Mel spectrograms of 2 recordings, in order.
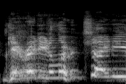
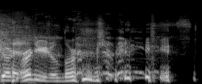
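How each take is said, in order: First: Laughing high-pitched villain line; mock menacing Vader, cracking up; Vader impression. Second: Slowly savoring the line through laughter; drawn-out amused repeat; slow laughing repeat. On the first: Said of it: "It would be amazing if Vader had been like". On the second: Retold or imitated. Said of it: "repeat of the line".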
